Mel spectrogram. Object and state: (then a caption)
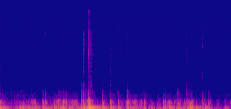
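Metal mesh microphone grille being scratched. Long nails scratch the hollow steel mesh dome grille of a Blue Yeti microphone, producing a dense, muffled, low rumbling scrape layered with quick soft ticks. One brief brighter scratch stands out near the middle before the steady rasping continues.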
